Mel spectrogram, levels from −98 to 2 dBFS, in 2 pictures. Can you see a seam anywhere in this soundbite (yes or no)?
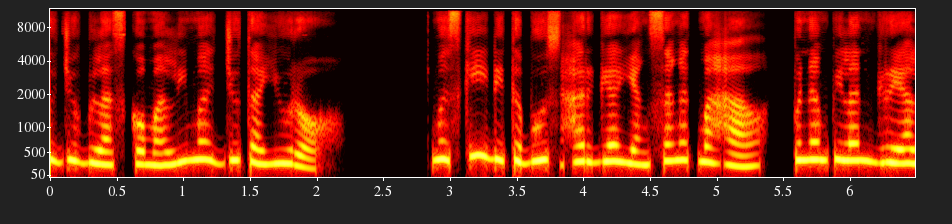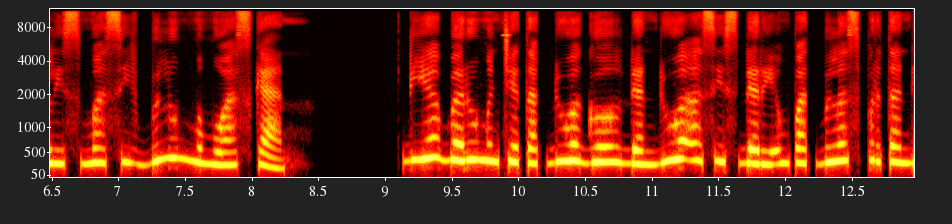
yes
